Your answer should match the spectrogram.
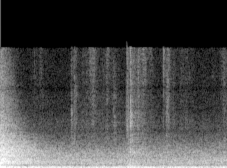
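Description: A boxing glove cross landing on a focus mitt right at the start, its smack ringing away over about half a second, followed by a few faint light taps.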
